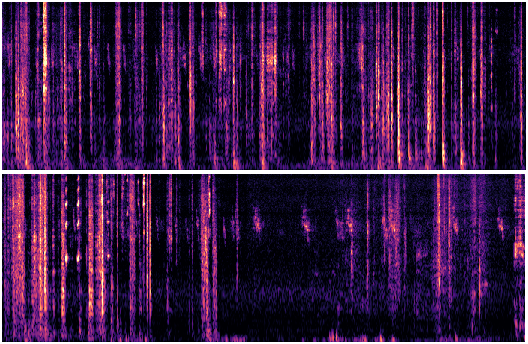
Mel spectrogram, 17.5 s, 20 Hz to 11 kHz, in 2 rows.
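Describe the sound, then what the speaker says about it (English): Grips crush and snap the plastic clips holding a VW T4 radiator housing, giving a busy run of sharp cracks, clicks and rattling plastic up close, easing into quieter scattered knocks, with no talking. "So I'm just going to crush them and snap them with the grips there."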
